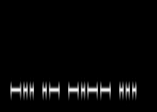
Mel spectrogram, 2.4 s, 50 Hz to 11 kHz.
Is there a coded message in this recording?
Yes: Morse code from 0.2 to 2.0 s, heard as a keyed tone, about 25 wpm, 600 Hz. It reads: DAYS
